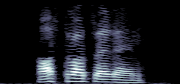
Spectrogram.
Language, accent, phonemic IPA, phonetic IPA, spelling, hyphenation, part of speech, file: Armenian, Eastern Armenian, /ɑstvɑt͡seˈʁen/, [ɑstvɑt͡seʁén], աստվածեղեն, աստ‧վա‧ծե‧ղեն, adjective, Hy-աստվածեղեն.ogg
- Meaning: divine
